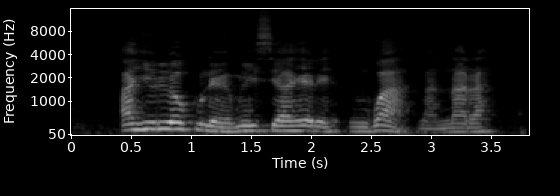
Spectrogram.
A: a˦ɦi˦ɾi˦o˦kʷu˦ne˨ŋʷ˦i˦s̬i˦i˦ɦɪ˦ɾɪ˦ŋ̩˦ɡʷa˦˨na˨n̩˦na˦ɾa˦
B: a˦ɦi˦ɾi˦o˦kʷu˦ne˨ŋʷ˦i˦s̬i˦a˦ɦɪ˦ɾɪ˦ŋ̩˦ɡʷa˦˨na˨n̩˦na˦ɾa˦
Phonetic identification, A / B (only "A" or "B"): B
